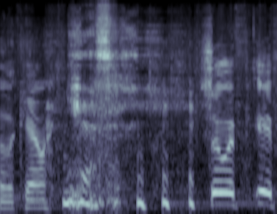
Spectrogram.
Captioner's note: laughs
